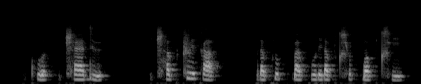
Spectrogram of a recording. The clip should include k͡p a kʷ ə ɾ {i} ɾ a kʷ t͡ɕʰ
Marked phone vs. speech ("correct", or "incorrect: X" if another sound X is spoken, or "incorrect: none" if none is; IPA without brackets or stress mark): correct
